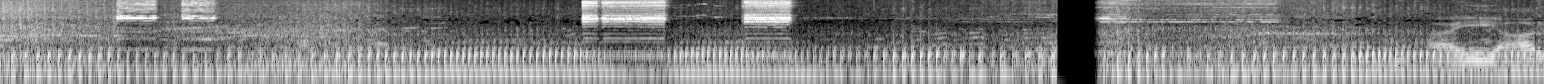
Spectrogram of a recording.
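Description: Motorcycle engine running steadily and loud while riding through dense Mahashivratri festival traffic, with horns from other vehicles sounding in short bursts around it and voices talking throughout.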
